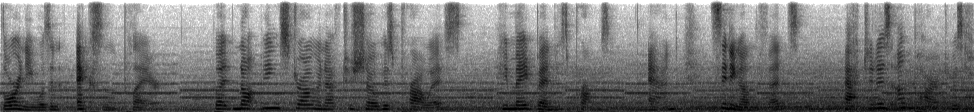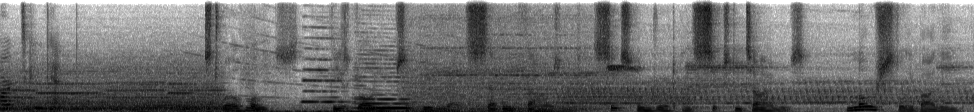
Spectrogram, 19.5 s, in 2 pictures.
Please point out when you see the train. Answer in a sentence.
You can hear the train from 0.0 to 16.1 s.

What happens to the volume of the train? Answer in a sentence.
The volume of the train goes up.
